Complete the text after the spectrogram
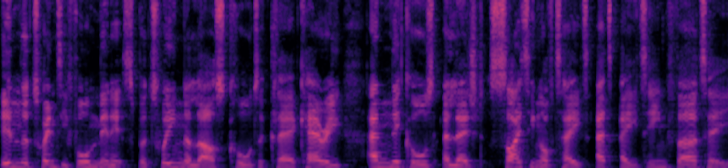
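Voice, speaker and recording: In a very clean recording with a silent background, a man with a medium pitch uses an unremarkable speaking voice, lively intonation and a moderate pace. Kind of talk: true crime narration.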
